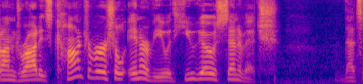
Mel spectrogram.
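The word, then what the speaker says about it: Savinovich: At E13A, did you hear about Andrade's controversial interview with Hugo Senovich? That's how you pronounce his last name.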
